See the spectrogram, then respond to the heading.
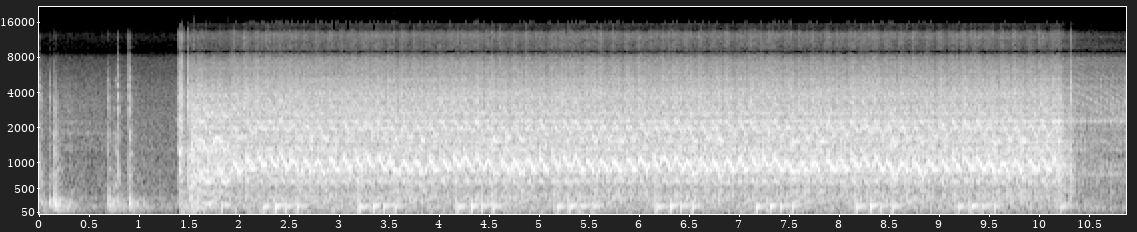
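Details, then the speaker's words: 1968 Plymouth Road Runner with a 440 (believed from about a '78 truck or motorhome), run without headers or manifolds. Cranked by jumping the starter relay: steady rhythmic cranking at about four turns per second, no firing, no oil pressure yet. "here's our relay just jumping across it well if I can get in there see if we got any oil pressure nothing"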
